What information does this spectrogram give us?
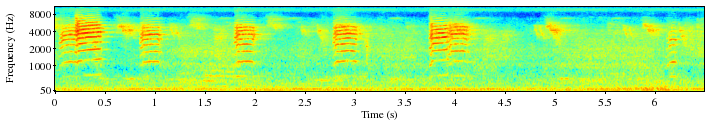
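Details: Zebra finch parents feeding a brood of three juveniles and three newly hatched chicks in a cage: loud, harsh, harmonic-rich nasal calls in short bursts, about one each second, with softer chirps between them.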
